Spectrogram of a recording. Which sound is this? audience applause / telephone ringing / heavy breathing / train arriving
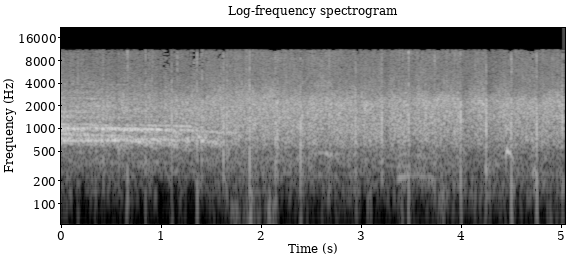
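audience applause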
